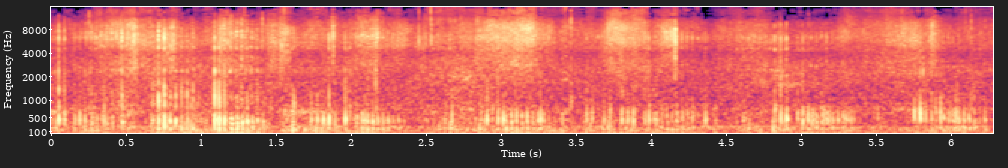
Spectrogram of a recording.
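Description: Domestic cat purring steadily, close to the microphone.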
